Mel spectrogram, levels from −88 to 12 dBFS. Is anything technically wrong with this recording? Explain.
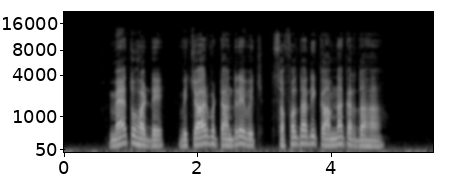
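Yes. MP2 compression damage runs through the whole speech clip. Nothing is present above 14.4 kHz, and the remaining sound is dull, with a gurgling, grainy roughness. This is likely MPEG Layer II coding at a low rate, one that fits roughly 80 kbps. The coder divides the signal into 32 sub-bands and shares out too few bits, so upper bands drop out and flicker while the lower ones are coarsely quantised.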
